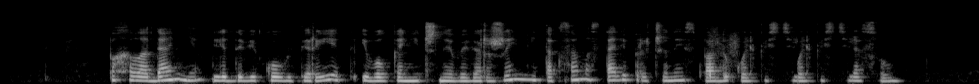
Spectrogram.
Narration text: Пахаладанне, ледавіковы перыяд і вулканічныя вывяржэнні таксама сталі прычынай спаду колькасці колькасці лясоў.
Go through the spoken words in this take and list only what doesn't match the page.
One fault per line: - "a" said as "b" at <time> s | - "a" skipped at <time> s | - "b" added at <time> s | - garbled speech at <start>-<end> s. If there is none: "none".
none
